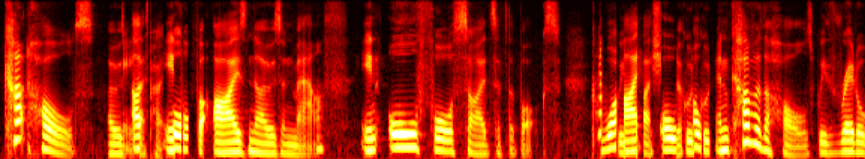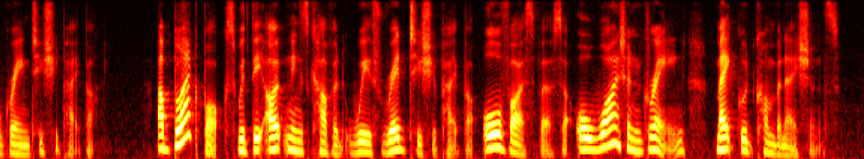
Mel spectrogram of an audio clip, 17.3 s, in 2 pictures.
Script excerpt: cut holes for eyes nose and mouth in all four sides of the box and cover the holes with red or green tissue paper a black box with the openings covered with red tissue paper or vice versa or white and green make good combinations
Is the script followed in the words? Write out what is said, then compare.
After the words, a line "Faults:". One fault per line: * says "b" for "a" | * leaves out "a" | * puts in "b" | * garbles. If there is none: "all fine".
cut holes [garbled] for eyes nose and mouth in all four sides of the box [garbled] and cover the holes with red or green tissue paper a black box with the openings covered with red tissue paper or vice versa or white and green make good combinations
Faults:
* garbles
* garbles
